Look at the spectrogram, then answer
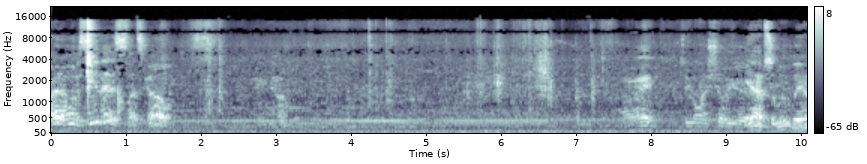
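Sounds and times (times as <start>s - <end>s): printer humming: 0.0s - 10.0s.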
